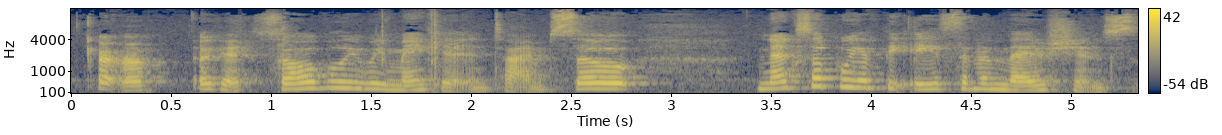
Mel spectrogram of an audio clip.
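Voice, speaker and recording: This woman has an ordinary speaking voice at a fairly high pitch. Her pitch variation is ordinary, and her pace is moderate. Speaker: tarot card reader. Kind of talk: pick-a-card tarot reading. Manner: casual, encouraging.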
